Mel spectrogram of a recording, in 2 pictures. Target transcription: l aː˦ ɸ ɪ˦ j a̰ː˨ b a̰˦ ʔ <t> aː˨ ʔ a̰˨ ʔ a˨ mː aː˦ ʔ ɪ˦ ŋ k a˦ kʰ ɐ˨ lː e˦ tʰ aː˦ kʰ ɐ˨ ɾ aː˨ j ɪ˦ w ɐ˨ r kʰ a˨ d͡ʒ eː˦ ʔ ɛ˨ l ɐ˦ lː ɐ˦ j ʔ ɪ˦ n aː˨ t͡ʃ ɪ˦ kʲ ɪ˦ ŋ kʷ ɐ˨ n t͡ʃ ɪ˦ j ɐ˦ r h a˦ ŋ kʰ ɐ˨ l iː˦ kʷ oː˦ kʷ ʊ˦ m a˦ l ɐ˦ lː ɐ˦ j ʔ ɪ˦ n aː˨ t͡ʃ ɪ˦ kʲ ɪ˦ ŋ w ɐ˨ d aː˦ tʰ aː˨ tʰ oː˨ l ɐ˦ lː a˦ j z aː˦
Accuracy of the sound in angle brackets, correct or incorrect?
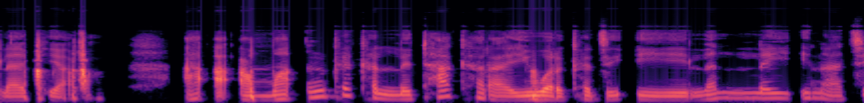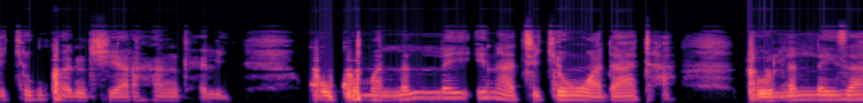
incorrect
